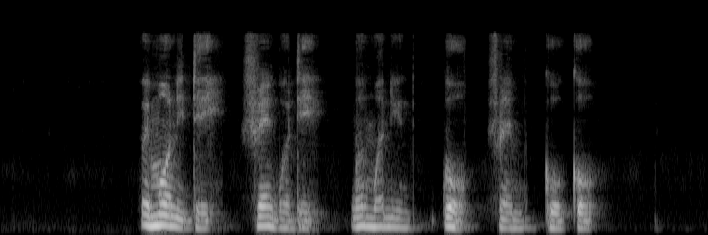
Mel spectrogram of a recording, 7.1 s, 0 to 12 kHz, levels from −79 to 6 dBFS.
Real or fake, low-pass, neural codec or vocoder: fake; 7.2 kHz; codec, 16 kHz, 0.8 kbps, ZipCodec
